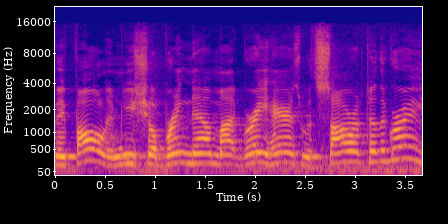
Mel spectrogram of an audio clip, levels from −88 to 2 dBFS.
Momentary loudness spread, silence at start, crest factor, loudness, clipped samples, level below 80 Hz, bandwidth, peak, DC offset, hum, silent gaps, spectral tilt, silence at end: 4 LU; 0 s; 12 dB; -20 LUFS; under 0.1%; -46 dBFS; 16 kHz; -8 dBFS; under 0.1%; none; none; -4 dB/octave; 0 s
